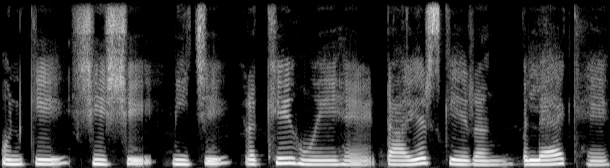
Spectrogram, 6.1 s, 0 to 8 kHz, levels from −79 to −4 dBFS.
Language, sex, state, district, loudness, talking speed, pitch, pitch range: Hindi, female, Uttar Pradesh, Jyotiba Phule Nagar, -13 LUFS, 110 wpm, 205 Hz, 190-215 Hz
